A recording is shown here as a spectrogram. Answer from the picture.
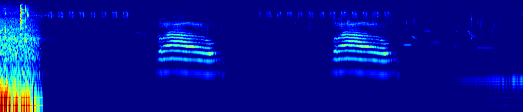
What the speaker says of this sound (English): Besides, you can just pet the cat, which you should do anyway.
